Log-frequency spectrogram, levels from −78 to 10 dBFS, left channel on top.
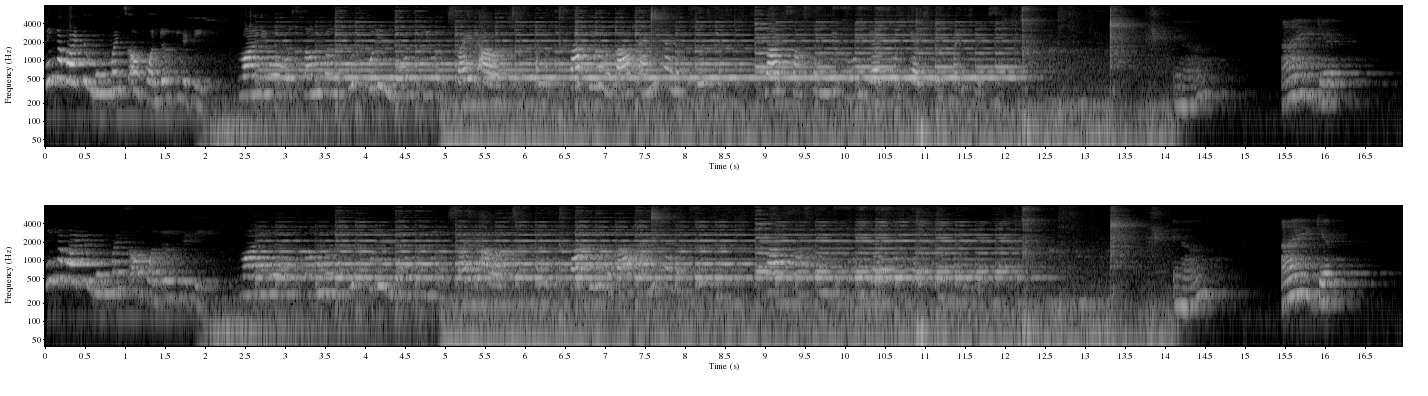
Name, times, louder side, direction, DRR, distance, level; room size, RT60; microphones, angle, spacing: voice 1, 0.0-2.0 2.4-5.8 6.1-8.5 9.0-11.8, left 5 dB, 85° left, 6 dB, 0.4 m, -25 dB
sound 1, 1.9-5.9, equal, 5° left, 0.6 m, -45 dB
sound 2, 2.6-12.1, left 2 dB, 30° left, 0.9 m, -25 dB
sound 3, 4.9-14.1, equal, 60° left, 1.0 m, -37 dB
voice 2, 14.1-14.6 15.5-16.1, right 5 dB, 65° right, 1 dB, 0.3 m, -30 dB
6.4 x 2.7 x 2.9 m, 1.3 s
head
